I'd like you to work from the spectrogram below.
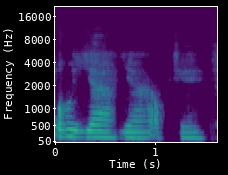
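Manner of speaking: very soft, low acknowledgement; understanding listener. Acted. Parent hearing out a child's reasons, quietly accepting. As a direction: murmur it back, low and accepting.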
